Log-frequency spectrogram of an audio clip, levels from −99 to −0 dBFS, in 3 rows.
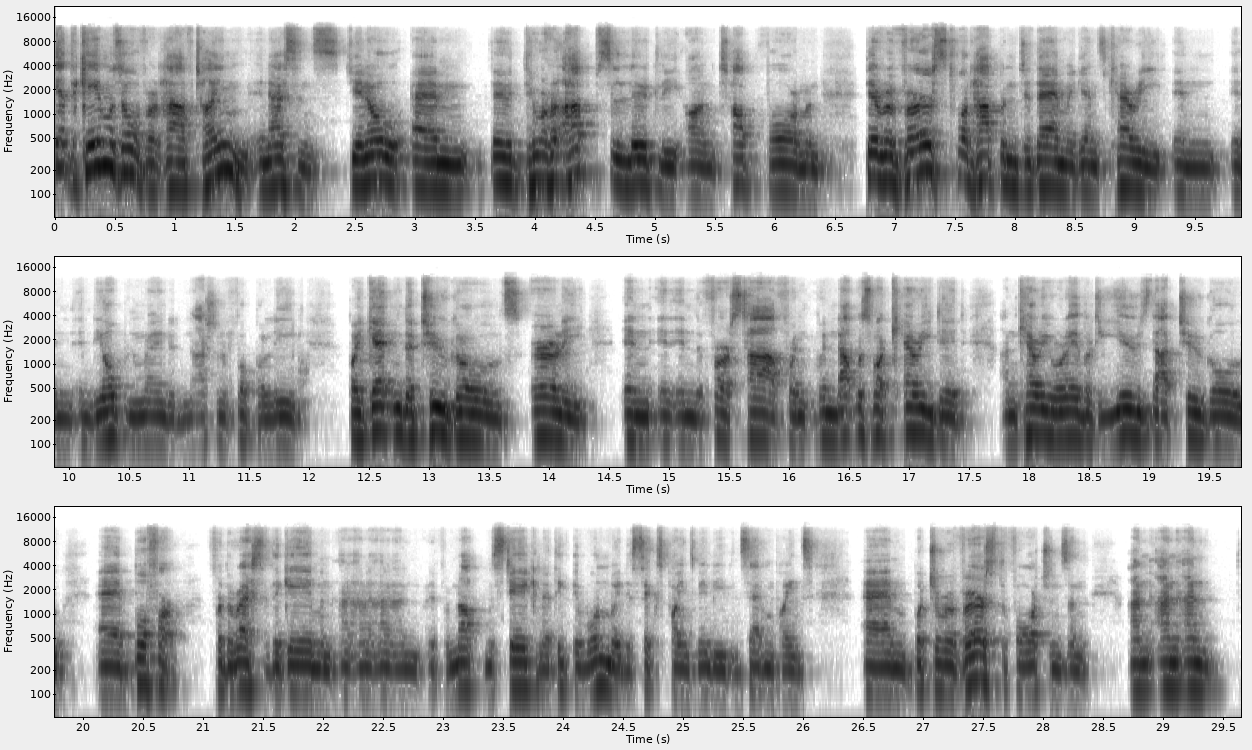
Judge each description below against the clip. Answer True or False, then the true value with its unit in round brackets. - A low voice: True (120 Hz)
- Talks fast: True (210 wpm)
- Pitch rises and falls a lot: False (4.0 semitones)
